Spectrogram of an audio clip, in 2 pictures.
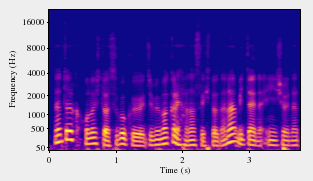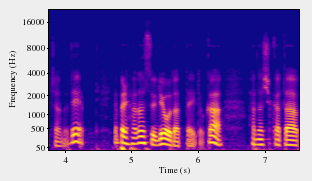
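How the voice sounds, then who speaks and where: A man's voice: mid-range voice, vocal fry, a little mellow. A man hosting a solo advice talk, explaining step by step and repeating his key points. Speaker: host of a self-help audio talk.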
